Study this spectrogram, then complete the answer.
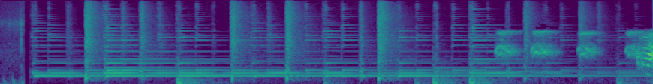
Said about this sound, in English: Crow. That's the crow.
